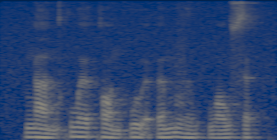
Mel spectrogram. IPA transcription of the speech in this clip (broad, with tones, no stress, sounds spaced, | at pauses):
ŋ a˧˩ n k w əː˧ k ɔ˧˩ n h w ṵ˧˨ ə̯ ʔ ə˨˦ m v ə̤˨˩ w h w ɔ˨˦ w s ə˦˥ t̚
